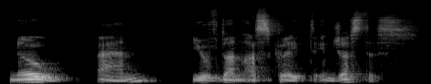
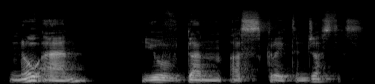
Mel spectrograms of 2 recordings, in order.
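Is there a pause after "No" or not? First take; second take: pause; no pause. First: There are pauses after No and after Anne. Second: It runs on without pauses around Anne.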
